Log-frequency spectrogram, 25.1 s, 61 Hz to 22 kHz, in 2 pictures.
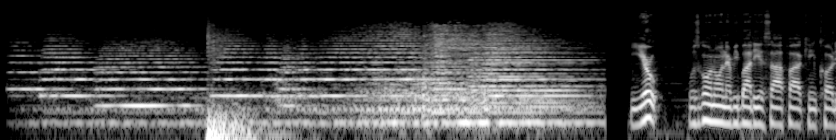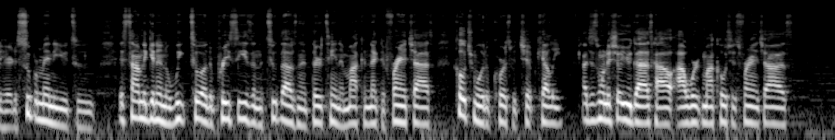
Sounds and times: Trumpet: 0:00.1 - 0:09.1.

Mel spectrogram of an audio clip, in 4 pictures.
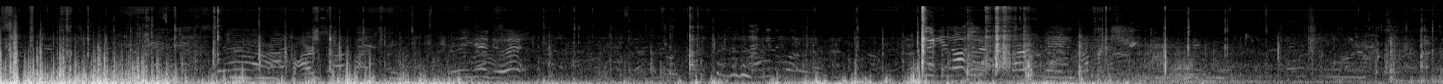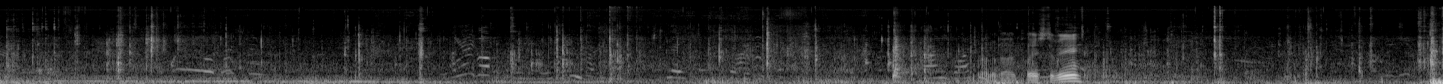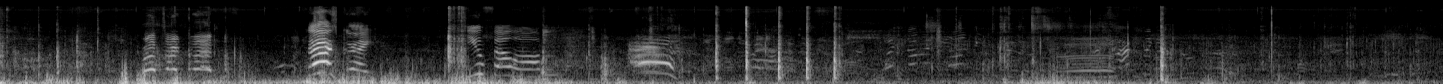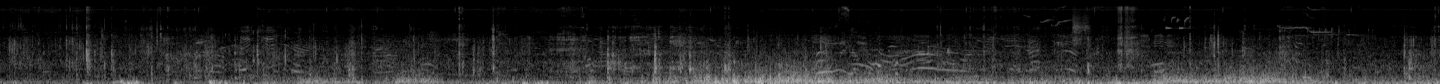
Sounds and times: Bicycle: 0:00.0 - 0:57.6.

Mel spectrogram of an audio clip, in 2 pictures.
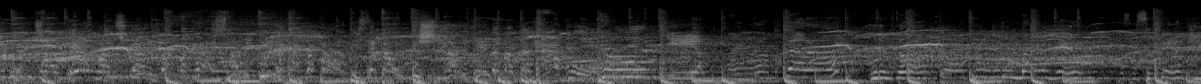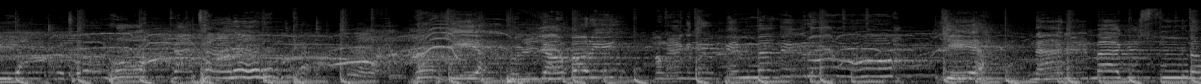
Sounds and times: Dance music: 0:00.0 - 0:24.0.

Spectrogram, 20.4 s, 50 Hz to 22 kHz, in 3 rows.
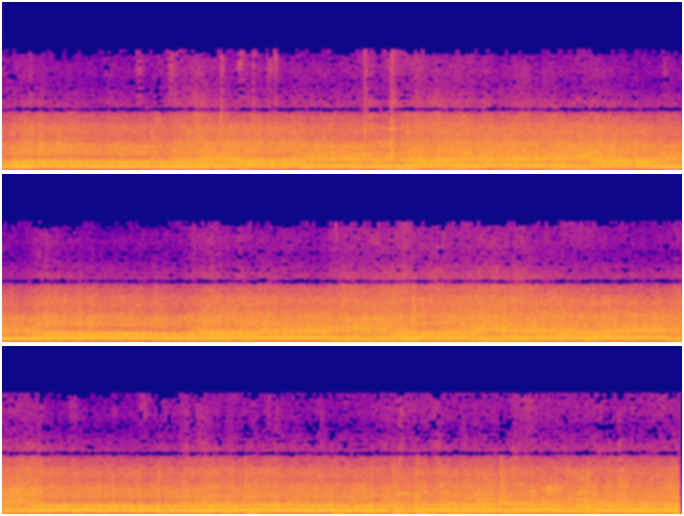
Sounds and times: Choir: 0:00.0 - 0:20.4.

